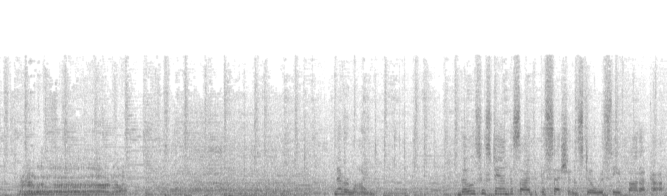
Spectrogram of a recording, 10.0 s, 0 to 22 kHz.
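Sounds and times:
camel bellowing: 0:00.0 - 0:02.0.

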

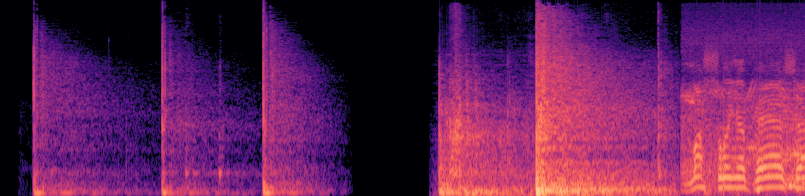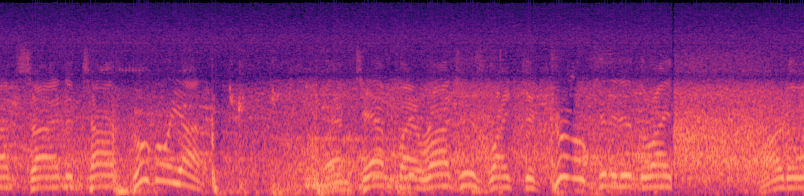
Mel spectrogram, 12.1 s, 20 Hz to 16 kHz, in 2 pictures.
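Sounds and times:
basketball bouncing: 0:00.2 - 0:02.6, 0:03.3 - 0:05.1.

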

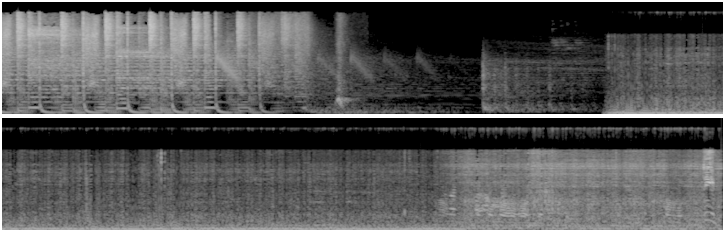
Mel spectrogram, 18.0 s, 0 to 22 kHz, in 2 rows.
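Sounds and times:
car road and engine noise: 0:07.8 - 0:18.0.

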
